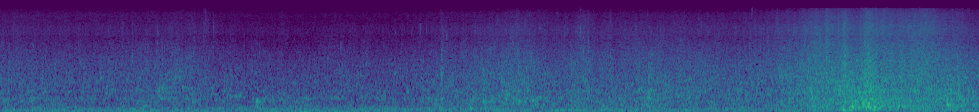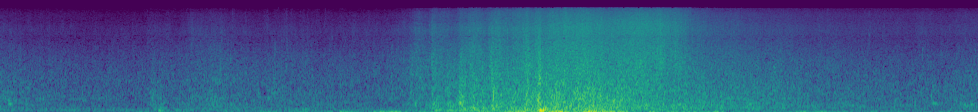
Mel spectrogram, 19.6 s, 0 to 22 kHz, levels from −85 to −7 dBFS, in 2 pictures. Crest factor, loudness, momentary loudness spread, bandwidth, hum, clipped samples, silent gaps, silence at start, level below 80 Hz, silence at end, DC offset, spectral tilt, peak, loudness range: 28 dB; -29 LUFS; 24 LU; 16.5 kHz; none; under 0.1%; none; 0 s; -40 dBFS; 0 s; under 0.1%; -3.5 dB/octave; -6 dBFS; 23 LU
